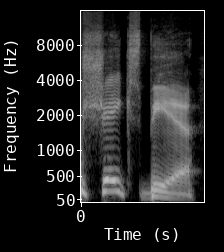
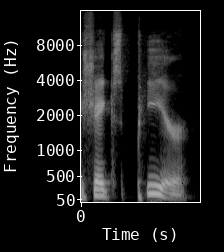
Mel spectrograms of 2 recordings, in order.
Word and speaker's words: Shakespeare: William Shakespeare. And remember what I told you guys, Americans, we pronounce it like it's a B, not a P. So we don't say Shakespeare.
